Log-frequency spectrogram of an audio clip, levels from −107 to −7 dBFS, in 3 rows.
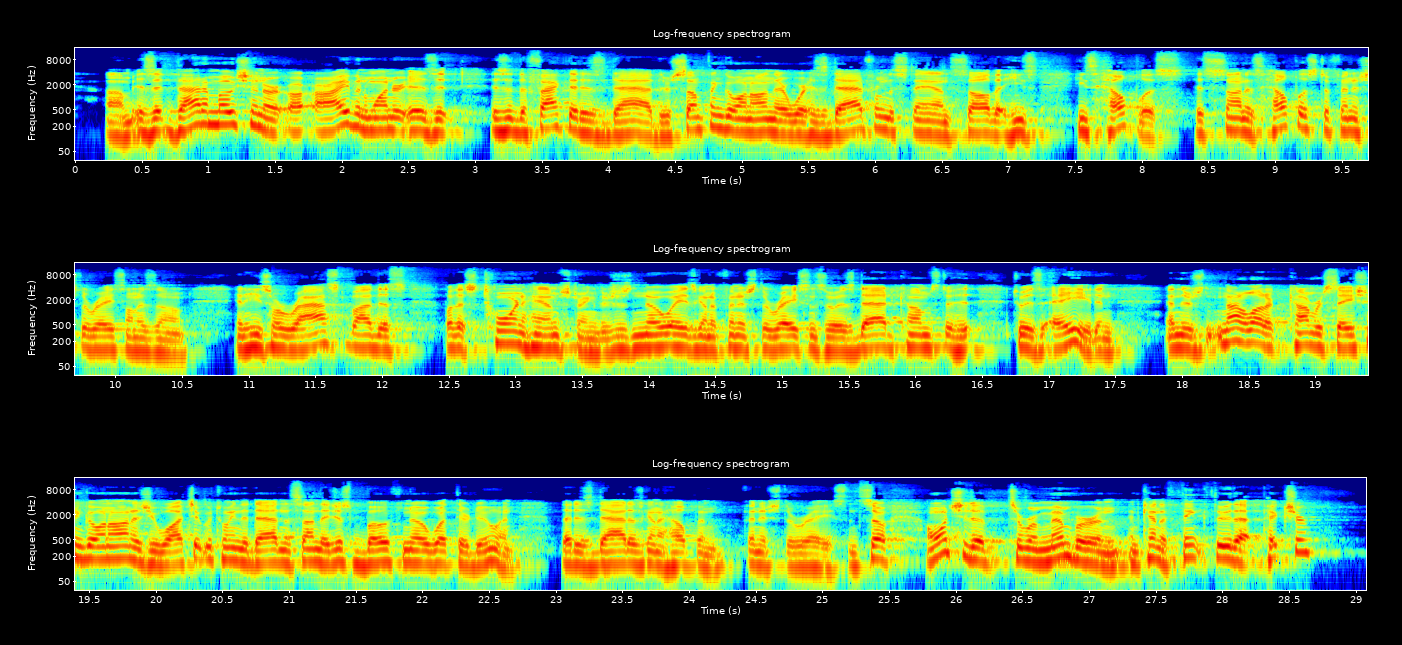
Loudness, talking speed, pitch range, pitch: -24 LUFS, 270 wpm, 135-160 Hz, 145 Hz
